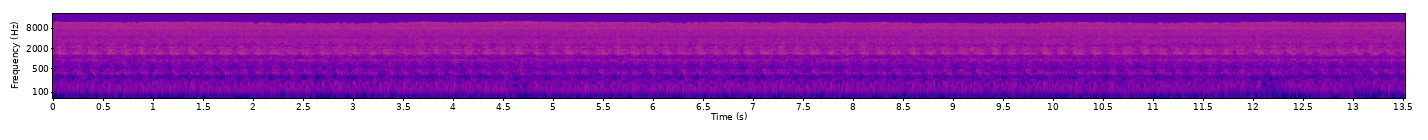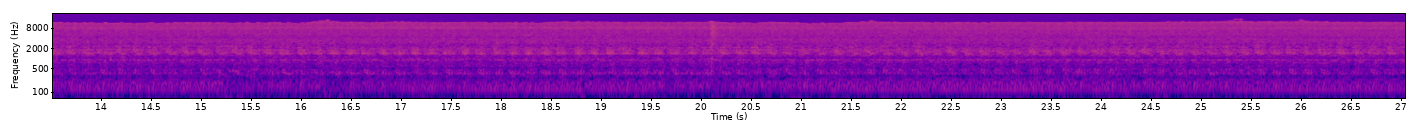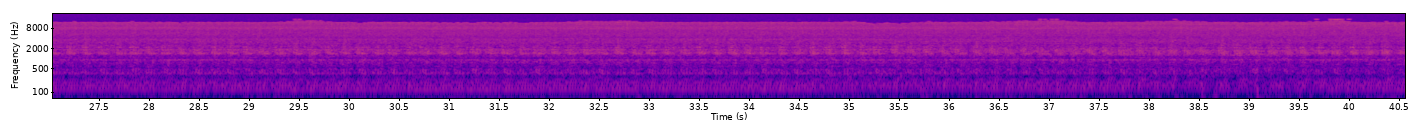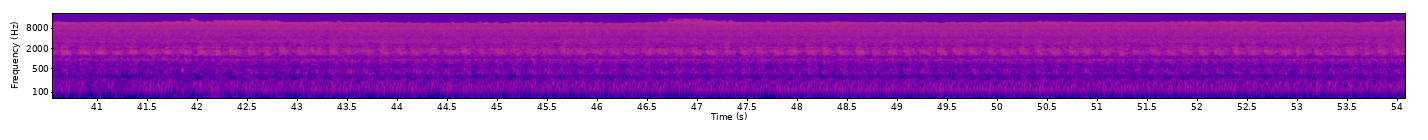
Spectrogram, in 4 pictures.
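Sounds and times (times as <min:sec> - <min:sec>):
faint steady hum with tones: 0:00.0 - 0:54.0.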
